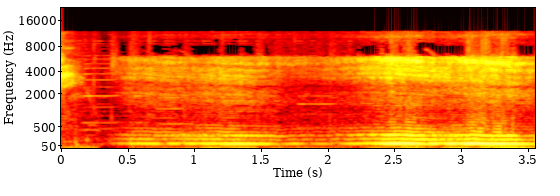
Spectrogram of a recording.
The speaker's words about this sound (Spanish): Muy bien, vamos a descubrirlo. Y sí, es el abejorro.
